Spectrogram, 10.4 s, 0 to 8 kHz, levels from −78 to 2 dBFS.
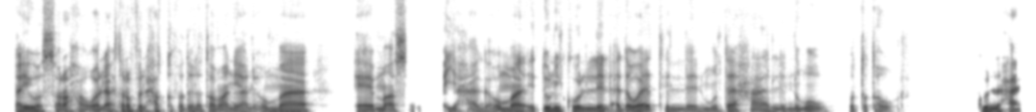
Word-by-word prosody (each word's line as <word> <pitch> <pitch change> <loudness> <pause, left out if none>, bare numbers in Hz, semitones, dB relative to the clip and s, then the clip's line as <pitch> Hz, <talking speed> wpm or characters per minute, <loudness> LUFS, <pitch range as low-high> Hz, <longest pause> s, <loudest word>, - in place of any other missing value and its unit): أيوه 130 -2 +5
الصراحة، 105 -1 0
هوالاعتراف 100 +5 +1
بالحق 115 +1 -2
فضيلة 105 -3 -4
طبعًا، 95 -2 -1
يعني 90 0 -2
هُم 105 +3 -2
آآ 105 -1 +4 0.5
ما 100 -1 +2
قصروش - - 0 0.2
في - - -1
أي 100 - -2
حاجة، 90 0 -5
هُم 100 +3 +1
إدوني 120 +3 +3
كلّ 140 +1 +2
الأدوات 110 +8 +2
ال 95 -1 -4
المتاحة 95 - -2
للنمو 95 - -3 0.2
والتطور، - - -8 0.7
كلّ 130 0 +4
حاجة. 95 -4 +2
100 Hz, 140 wpm, -25 LUFS, 95-120 Hz, 0.7 s, أيوه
